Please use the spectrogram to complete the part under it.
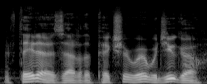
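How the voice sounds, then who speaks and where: An actor plays an ordinary man as the hero of a video game. He is earnest and inquisitive, with a casual, wry delivery. His voice sits fairly low, with soft music in the background. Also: fast talker, close to an everyday voice. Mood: puzzled. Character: everyman male game protagonist, questioning, earnest, wry.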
